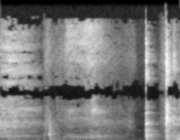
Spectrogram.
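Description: Soft, steady rubbing noise from a handheld phone being handled and carried, with a sharp knock near the end.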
